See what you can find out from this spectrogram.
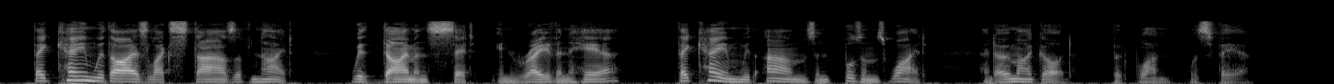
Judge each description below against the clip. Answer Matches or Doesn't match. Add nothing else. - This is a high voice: Doesn't match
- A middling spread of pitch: Matches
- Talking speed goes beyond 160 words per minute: Doesn't match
